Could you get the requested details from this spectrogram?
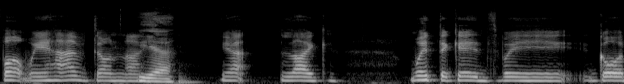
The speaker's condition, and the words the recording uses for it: ALS (motor neuron disease). But, like, my mobility and my voice and the everyday things, I just can't do anymore.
